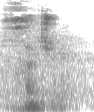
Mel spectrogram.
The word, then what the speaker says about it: qashwa: Es Q-A-S-H-W-A. La Q en el quechua se pronuncia como J. O sea, sería hacho.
